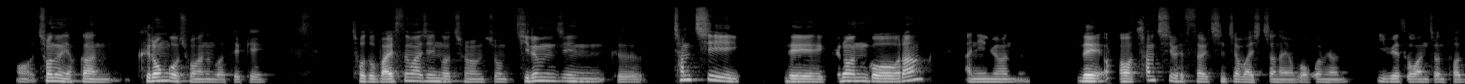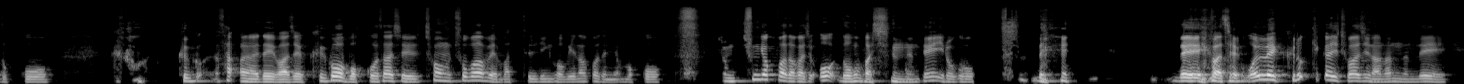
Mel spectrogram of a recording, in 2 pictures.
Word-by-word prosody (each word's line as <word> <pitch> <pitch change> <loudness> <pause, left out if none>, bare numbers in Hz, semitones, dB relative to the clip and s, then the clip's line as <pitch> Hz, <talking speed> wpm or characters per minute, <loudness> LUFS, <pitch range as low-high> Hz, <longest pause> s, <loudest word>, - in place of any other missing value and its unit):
어 60 -1 -9
저는 155 -4 +1
약간 125 +3 -3
그런 170 +2 +3
거 155 -3 +2
좋아하는 125 -4 -5
것 115 0 -7
같아요. 120 +1 -10
이렇게 115 -2 -10 0.8
저도 135 -1 -2
말씀하신 150 +4 +1
것처럼 125 -1 -6
좀 120 0 -10
기름진 150 -4 -4
그 120 -1 -8 0.3
참치 205 - -1 0.4
네. 130 -3 +1
그런 165 0 +1
거랑 150 - +3 0.4
아니면 125 - -5 0.5
네. 150 -2 +8 0.2
어 135 0 +3
참치 195 +1 -5
뱃살 130 -1 -5
진짜 125 0 -7
맛있잖아요. 115 -1 -5
먹으면 115 0 -7 0.3
입에서 130 -3 -4
완전 120 0 -4
다 115 - -5
녹고. 115 0 -6 0.5
그거 - - -18 0.8
그거 150 0 -15
사 - - -2
아 130 -4 +3
네 125 -1 +4
맞아요. 120 0 +3
그거 175 +3 +5
먹고 130 +1 -1
사실 140 -6 +1
처음 170 -5 -1
초밥에 180 +1 +2
맛 120 +1 -10
들린 130 0 -7
거긴 125 0 -5
하거든요. 120 -4 -6
먹고 115 0 -8 0.5
좀 150 -2 -4
충격받아가지고 180 - +2
'어 195 - +2
너무 140 +2 +3
맛있는데.' 135 +3 -2
이러고. 125 -4 -4 0.6
네. 150 - +2 1.2
네. 160 -6 +8
맞아요. 150 -1 +6
원래 215 -1 +8
그렇게까지 220 - +1
좋아하진 155 -2 +1
않았는데 125 0 -3
그 115 - -29
135 Hz, 285 characters per minute, -22 LUFS, 120-155 Hz, 1.2 s, 네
